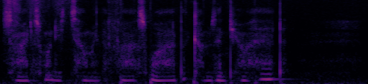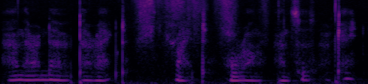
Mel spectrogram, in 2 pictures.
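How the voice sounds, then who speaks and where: Someone in a whispered role-play as a calm, attentive clinic assessor, giving instructions softly and breathily and gently repeating phrases. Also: medium pitch, normal speed, slight background noise. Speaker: ASMR performer.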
